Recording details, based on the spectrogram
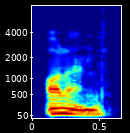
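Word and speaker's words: Hollande: Pronounced nearer to Holland. Francois Oland. So, I'm going to say it without the H, the hard H.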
